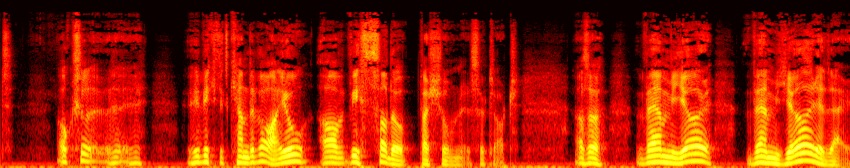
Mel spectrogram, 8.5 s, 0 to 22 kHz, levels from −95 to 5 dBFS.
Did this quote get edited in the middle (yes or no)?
yes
